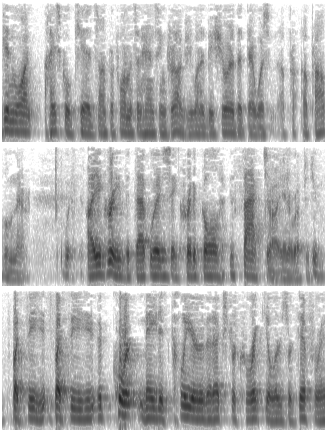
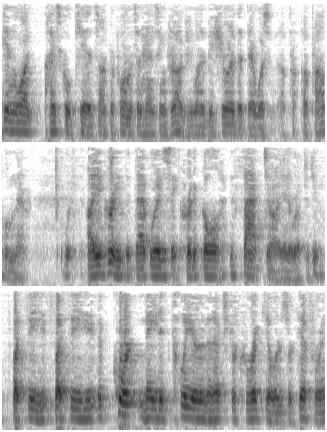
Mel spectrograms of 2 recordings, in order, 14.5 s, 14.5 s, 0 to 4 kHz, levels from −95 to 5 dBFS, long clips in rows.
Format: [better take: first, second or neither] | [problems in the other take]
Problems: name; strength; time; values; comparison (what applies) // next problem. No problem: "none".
first | room echo; dies away in 0.2 s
